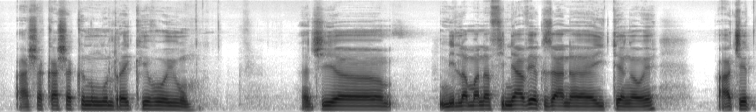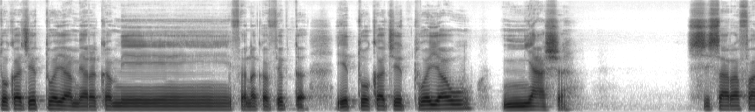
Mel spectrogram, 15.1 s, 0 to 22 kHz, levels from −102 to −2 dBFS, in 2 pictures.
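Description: No technical faults are audible anywhere in the speech recording.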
